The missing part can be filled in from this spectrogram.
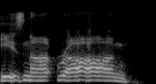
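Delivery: put-on high, loud sheep character voice. Voicing a character who gives a thumbs up: sheep's voice. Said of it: "says in the sheep's voice".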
